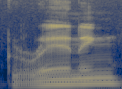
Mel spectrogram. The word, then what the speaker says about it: Groening: people out there that are actually 100% convinced that your man Matt Groening, is that how he said it? Groaning, is it? Or It's spelled groaning, but I've heard people say graining, Oh, whatever.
